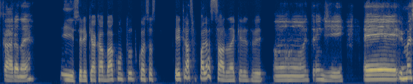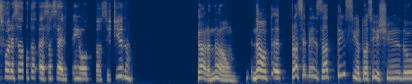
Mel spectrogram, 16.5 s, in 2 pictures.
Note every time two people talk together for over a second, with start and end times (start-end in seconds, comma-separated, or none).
none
